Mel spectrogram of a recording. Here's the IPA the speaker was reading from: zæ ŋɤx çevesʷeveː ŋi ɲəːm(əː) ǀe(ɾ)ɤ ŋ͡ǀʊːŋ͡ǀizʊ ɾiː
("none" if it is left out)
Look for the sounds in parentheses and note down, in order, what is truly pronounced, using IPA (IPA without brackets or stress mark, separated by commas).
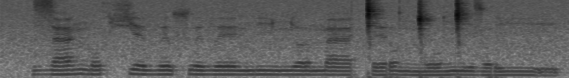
æː, ɾ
